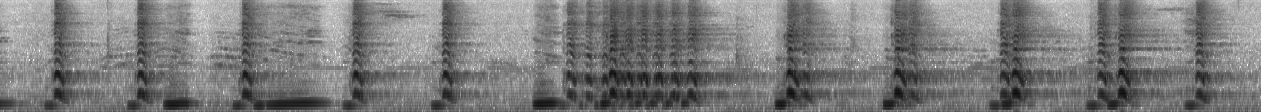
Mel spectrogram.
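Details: Howling siamang, a black-furred gibbon, calling at the Jacksonville Zoo, Florida: rapid series of loud barking whoops with rich harmonics, about seventy-five per minute, alongside deep resonant booms and a brief excited burst of overlapping notes midway.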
